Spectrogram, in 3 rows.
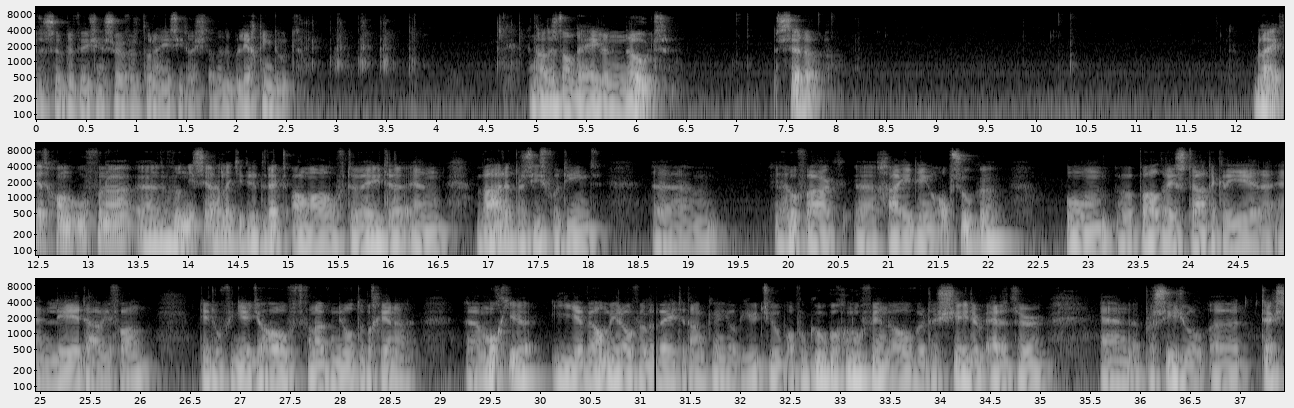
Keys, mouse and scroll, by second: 3.8 middle click, 7.0 click, 10.4-14.4 drag, 14.8 click.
